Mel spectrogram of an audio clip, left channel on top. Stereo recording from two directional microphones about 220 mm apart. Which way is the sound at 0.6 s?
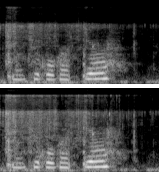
10° right (ahead or behind).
